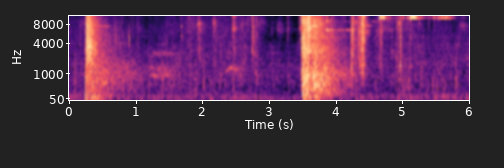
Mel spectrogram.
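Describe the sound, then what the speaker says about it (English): Two flashbang grenades go off in the Ghost Recon Wildlands video game, sharp loud bangs a few seconds apart, each followed by a decaying ringing tail and faint scattered game sounds. "Throwing a flashbang."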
